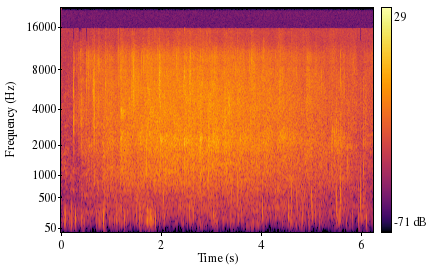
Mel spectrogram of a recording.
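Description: Audience applauding, building about a second in and fading near the end.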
